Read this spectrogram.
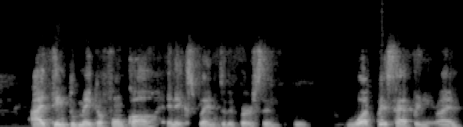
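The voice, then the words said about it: Non-native accented English. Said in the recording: “my accent sometimes, doesn't come across too well. Unfortunately, it doesn't sound like Antonio Banderas”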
